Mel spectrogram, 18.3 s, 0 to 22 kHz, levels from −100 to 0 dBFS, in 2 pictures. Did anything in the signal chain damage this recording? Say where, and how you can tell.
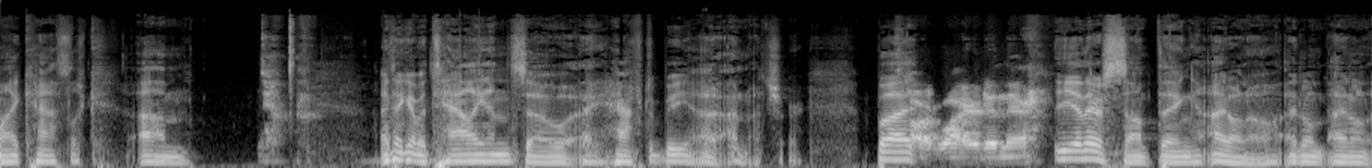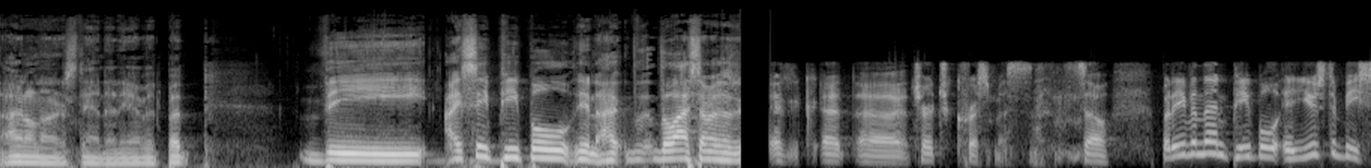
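Yes. From 14.08 s, after a 200 ms gap, the speech turns dull, quieter and band-limited to 5.3 kHz: the input likely switched to a poorer device.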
